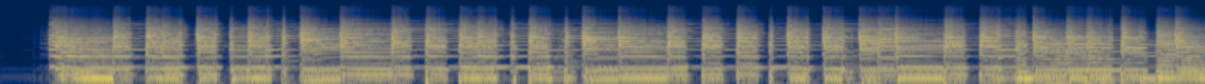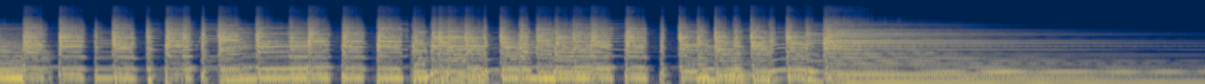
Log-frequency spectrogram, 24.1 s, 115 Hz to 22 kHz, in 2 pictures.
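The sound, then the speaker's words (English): Electric guitar through an amp on the Bright channel, volume at 9 o'clock, Bright switch pulled, bass max and treble at noon, played a little hotter for a warm, lightly crunchy breakup, as steady loud strummed chords for about twenty seconds before a final chord rings out and fades. “I got just a little bit of breakup, playing a little bit hotter, and got this nice, warm, kind of crunchy sound.”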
